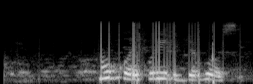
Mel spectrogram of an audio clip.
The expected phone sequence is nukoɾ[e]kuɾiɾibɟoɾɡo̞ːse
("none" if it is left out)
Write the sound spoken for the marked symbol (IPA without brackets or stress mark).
e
